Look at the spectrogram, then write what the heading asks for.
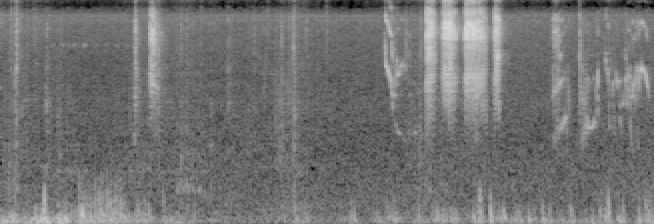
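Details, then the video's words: Parakeets calling outside on a windy day: a few scattered chirps, then a loud burst of harsh, rapid squawks about four seconds in, followed by thinner chirps, with low wind rumble throughout. "Parakeets Chirping Outside"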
